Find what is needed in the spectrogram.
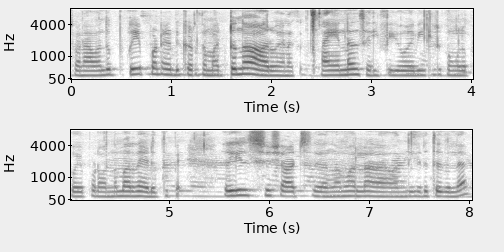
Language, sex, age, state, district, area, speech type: Tamil, female, 18-30, Tamil Nadu, Sivaganga, rural, spontaneous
